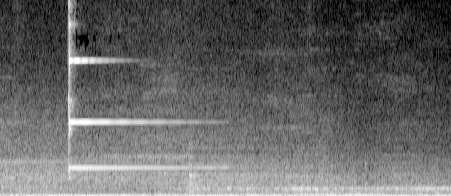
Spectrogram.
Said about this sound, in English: Nobody's behind the desk. Oh, here we go. Ring bell for service.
